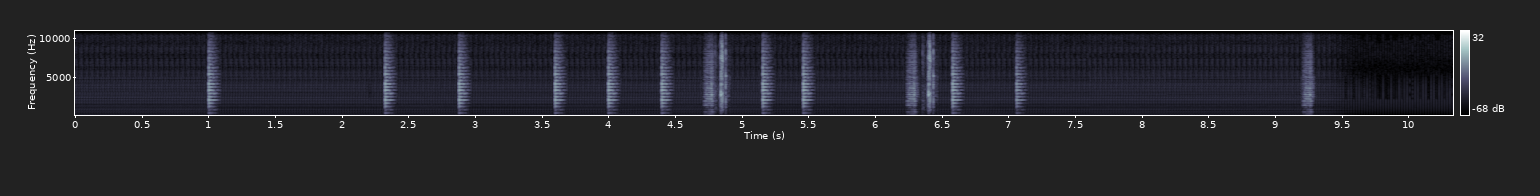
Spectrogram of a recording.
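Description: Short electronic menu clicks sound one after another.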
